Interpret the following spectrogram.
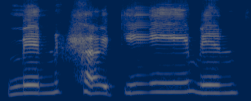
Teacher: کوئی غنہ نہیں ہے، کہیں آواز ناک میں نہیں جا رہی، کچھ نہیں ہو رہا، سیدھا سیدھا اظہار ہو رہا ہے۔ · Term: इजहार हल्की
